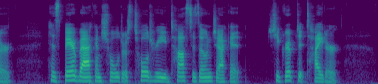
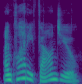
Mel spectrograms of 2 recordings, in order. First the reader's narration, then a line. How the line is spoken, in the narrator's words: Brooke gasped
